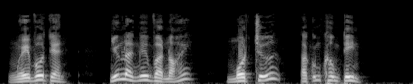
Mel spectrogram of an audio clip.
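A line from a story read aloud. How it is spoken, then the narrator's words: Furious, snapping. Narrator (Vietnamese): Hai mắt của hắn đỏ ngầu, gắt lên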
